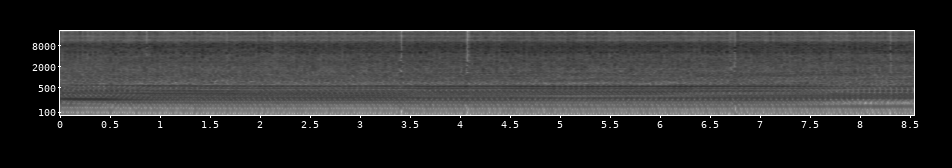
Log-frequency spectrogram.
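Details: 1966 VW Bus flat-four engine from a barn, running out of the car, choke on: steady fairly fast hum never settling to slow idle; carburetor throttle sticking and not returning.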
